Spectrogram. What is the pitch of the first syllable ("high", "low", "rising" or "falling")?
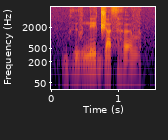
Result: low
